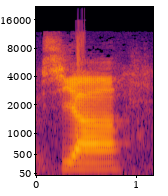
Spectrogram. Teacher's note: Xia, A is a flat tone.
